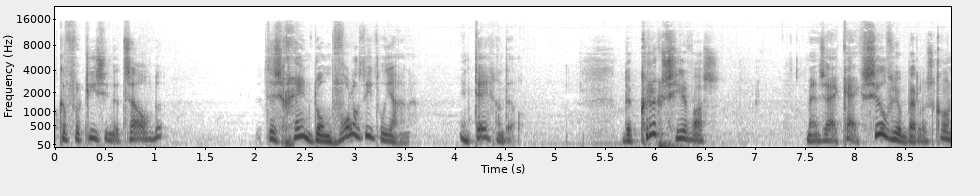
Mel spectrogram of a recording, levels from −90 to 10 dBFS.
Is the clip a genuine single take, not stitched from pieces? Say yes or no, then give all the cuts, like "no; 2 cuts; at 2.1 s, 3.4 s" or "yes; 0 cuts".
yes; 0 cuts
